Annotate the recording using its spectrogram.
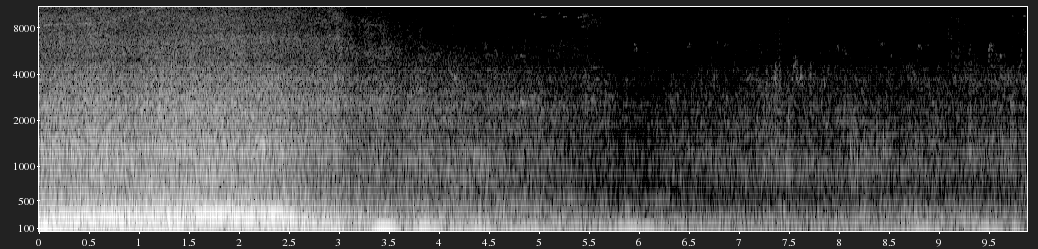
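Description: A garbage truck drives away down the street and fades.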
